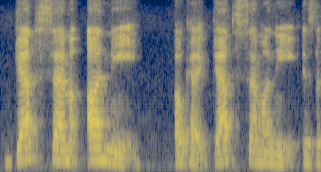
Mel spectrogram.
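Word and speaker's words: Gethsemane: my above statement get some a knee okay Geth semini is the correct pronunciation a garden between Jerusalem and the Mount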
